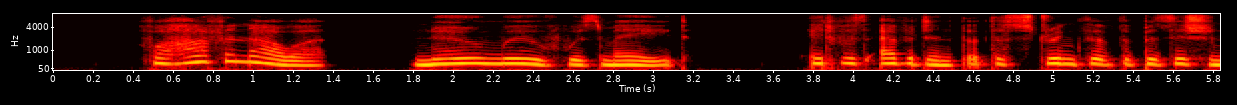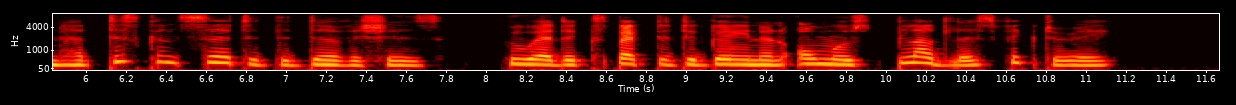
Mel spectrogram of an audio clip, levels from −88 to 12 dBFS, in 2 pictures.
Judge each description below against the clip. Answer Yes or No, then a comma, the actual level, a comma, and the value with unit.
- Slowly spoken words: No, average, 155 wpm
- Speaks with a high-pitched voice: Yes, high, 215 Hz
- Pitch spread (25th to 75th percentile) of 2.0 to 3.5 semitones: No, average, 3.9 semitones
